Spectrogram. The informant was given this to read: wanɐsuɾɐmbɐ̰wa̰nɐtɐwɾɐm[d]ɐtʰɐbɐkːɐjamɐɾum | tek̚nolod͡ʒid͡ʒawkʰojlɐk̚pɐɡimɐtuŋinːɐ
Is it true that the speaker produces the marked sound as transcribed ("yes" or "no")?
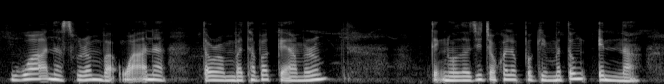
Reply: no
